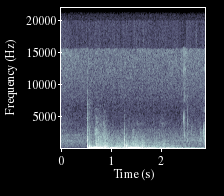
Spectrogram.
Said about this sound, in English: that's the airstrike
